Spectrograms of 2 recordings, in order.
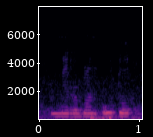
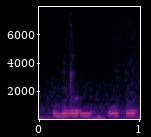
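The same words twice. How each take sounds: The two takes are said the same way.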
